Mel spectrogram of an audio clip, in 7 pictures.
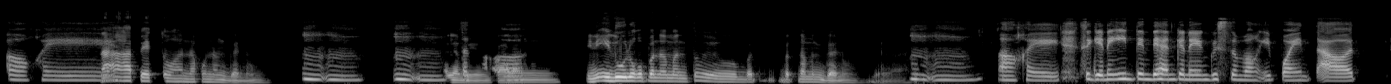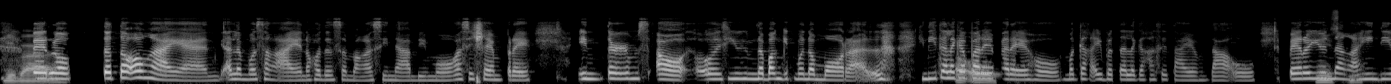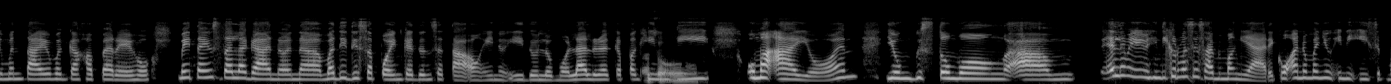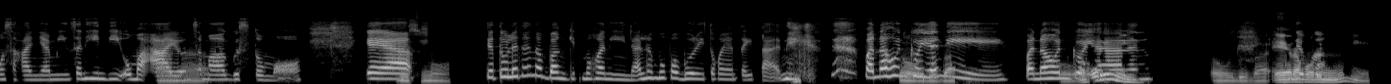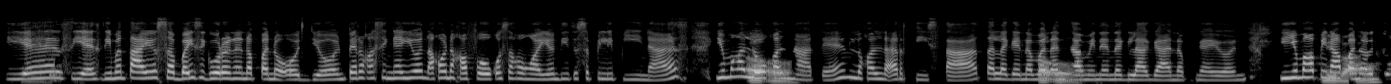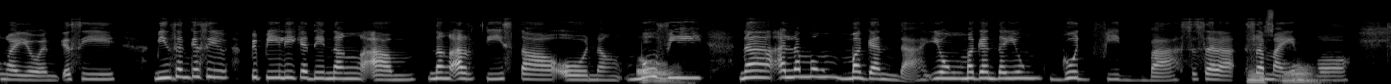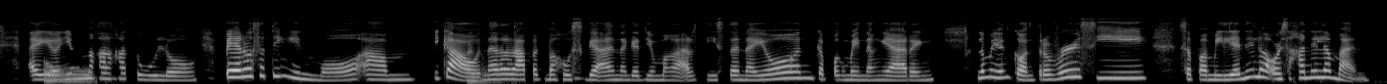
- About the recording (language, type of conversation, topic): Filipino, unstructured, Ano ang nararamdaman mo kapag may kontrobersiyang kinasasangkutan ang isang artista?
- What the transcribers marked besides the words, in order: static; drawn out: "Okey"; distorted speech; tapping; mechanical hum; sniff; other noise; sniff; sniff; dog barking; sniff; laughing while speaking: "Titanic"; chuckle; gasp; in English: "good feed"; sniff; sniff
